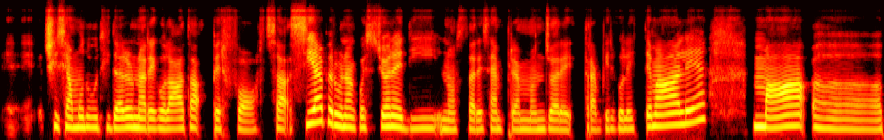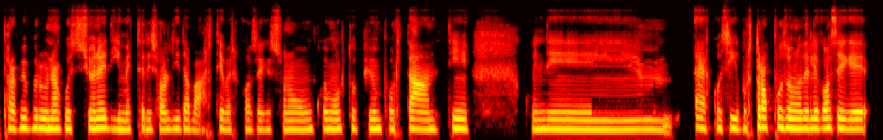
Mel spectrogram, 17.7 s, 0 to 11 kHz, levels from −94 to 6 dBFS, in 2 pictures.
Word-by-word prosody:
e - - -23
ci 235 - +4
siamo 210 0 +2
dovuti 210 -1 -3
dare 205 0 +4
una 210 -2 +4
regolata 195 +1 +1
per 185 - -3
forza, 175 +2 -3
sia 305 +4 +6
per 295 -3 +4
una 220 -3 +4
questione 215 +1 +3
di 195 +1 -6
non 175 -1 -3
stare 180 0 -3
sempre 180 -1 -4
a 175 - -2
mangiare 180 -1 -3
tra 175 - -3
virgolette 190 +4 -3
"male", 265 +8 +6 0.5
ma 225 +2 +8
uhm, 185 -4 -4
proprio 200 0 -4
per 200 +1 -4
una 190 -1 0
questione 190 +1 -1
di 185 -2 -7
mettere 175 +1 -6
i - - -8
soldi 180 +1 -5
da 185 -1 -5
parte, 175 +3 -8
per 175 - -10
cose 175 0 -9
che 175 - -11
sono, 175 0 -7
comunque, 180 +2 -6
molto 185 +1 -5
più 185 - -8
importanti. 185 0 -2 0.5
Quindi, 180 -1 -3 0.5
mhmm, 175 -1 -7 0.2
ecco, 200 -2 -5
sì, 195 +1 -3
purtroppo, 205 +3 -1
sono 200 -2 +1
delle 195 0 0
cose 200 0 0
che 185 +6 -1
190 Hz, 175 wpm, -24 LUFS, 180-205 Hz, 0.5 s, ma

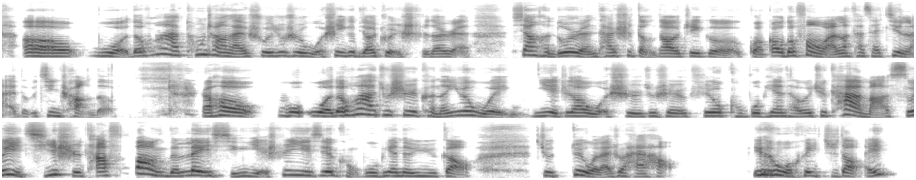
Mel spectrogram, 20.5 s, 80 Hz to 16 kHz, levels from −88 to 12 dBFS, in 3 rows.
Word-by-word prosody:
呃， 205 -2 +2
我 225 -3 -1
的 230 - -2
话 310 +2 0
通 270 +4 -2
常 245 -7 0
来 180 -2 0
说， 225 +2 -1
就 235 - -5
是 220 -1 -1
我 205 - -4
是 240 - -4
一 - - -4
个 240 - -2
比 - - -11
较 200 +1 0
准 - - -4
时 170 - -8
的 180 +1 -4
人， 180 - -6 0.3
像 280 - 0
很 - - -6
多 455 +2 +5
人 460 - +2
他 220 +2 -5
是 235 +2 -7
等 215 - -6
到 195 0 0
这 200 +2 -1
个 190 -2 -5
广 - - -6
告 235 +7 +1
都 235 +1 +1
放 240 - 0
完 - - +1
了， 200 - -1
他 215 +1 -8
才 200 -1 -7
进 230 +4 -3
来 - - -6
的， 190 - -16
进 235 0 -6
场 - - -3
的。 - - -15 0.6
然 210 - +1
后 240 -3 +3
我 230 -1 0
我 230 -3 +5
的 250 - +5
话 315 +1 +4
就 280 -1 -4
是 275 -1 -1
可 230 - -8
能 195 +1 -3
因 255 - -4
为 - - +3
我 265 - +1 0.3
你 215 +2 -6
也 225 -2 +2
知 225 +3 -3
道 215 -1 +2
我 180 - -3
是 195 -2 -2
就 215 +2 -6
是 195 -1 -5
是 195 - -8
有 225 0 +6
恐 220 -3 -13
怖 205 +2 -1
片 215 +2 -3
才 195 -3 -9
会 195 - -3
去 235 +2 -7
看 310 +7 +7
嘛， - - -3
所 260 - +1
以 315 0 +5
其 285 +6 +3
实 235 -8 +1
它 245 +3 +6
放 325 0 +5
的 220 - 0
类 250 0 +6
型 225 -3 -4
也 200 - -4
是 290 - -6
一 275 -3 0
些 245 +1 +4
恐 235 -4 -12
怖 220 0 -3
片 230 +1 -1
的 220 -2 +1
预 210 -1 -4
告， - - -1 0.5
就 235 - -4
对 225 +6 -1
我 - - +4
来 - - -1
说 - - -4
还 - - -2
好。 - - -7 0.5
因 300 - +5
为 - - +4
我 285 -6 +4
可 235 - -1
以 235 - -2
知 220 -1 -13
道， - - +1
诶 330 0 -2
225 Hz, 320 characters per minute, -23 LUFS, 210-255 Hz, 0.6 s, 看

